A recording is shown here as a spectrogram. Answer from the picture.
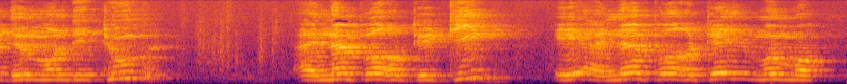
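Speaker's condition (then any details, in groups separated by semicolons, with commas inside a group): Cerebral palsy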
